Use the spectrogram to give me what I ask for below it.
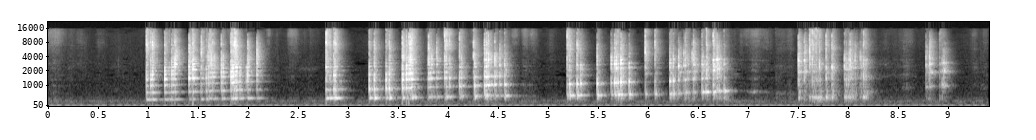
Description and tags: One of those bendy straw tube things
bendable, bendy, hollow, noise-maker, pop, popping, snaps, toy, tube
